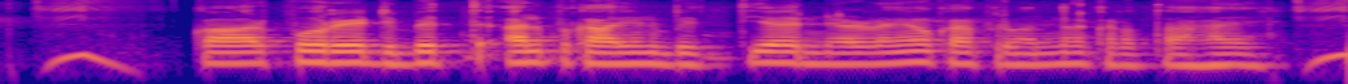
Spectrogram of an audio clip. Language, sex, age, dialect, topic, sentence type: Hindi, male, 25-30, Awadhi Bundeli, banking, statement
